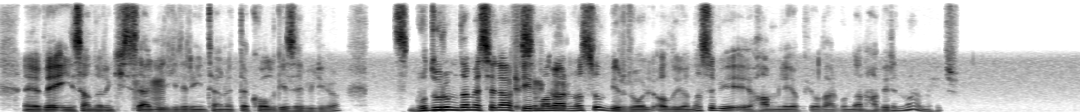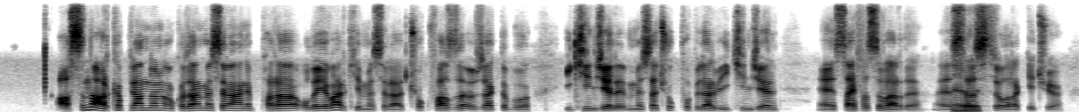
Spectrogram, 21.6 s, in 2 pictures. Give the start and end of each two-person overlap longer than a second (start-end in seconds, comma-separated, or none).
none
